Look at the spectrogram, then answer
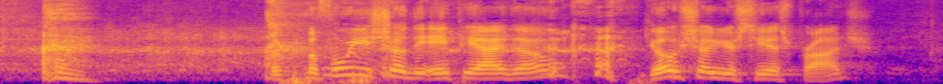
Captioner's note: laughter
